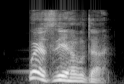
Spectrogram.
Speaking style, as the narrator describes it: demanded Rostov in a loud voice

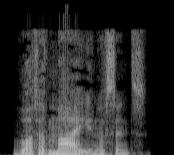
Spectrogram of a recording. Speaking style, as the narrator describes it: asked Luxa, her voice tight

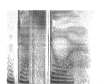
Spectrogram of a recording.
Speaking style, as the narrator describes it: He hisses the words

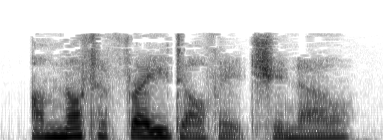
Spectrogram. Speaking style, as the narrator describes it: he said softly

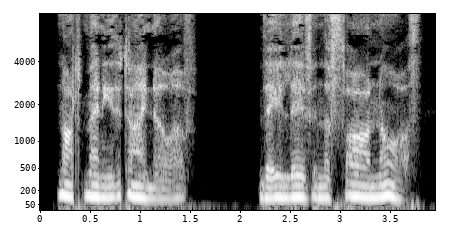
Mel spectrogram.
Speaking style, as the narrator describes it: Waylon whispered back

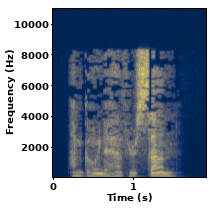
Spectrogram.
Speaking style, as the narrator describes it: crowed happily

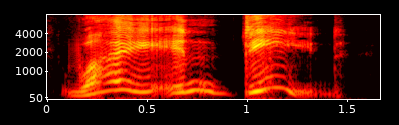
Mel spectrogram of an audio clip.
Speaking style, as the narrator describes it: exclaimed Mrs

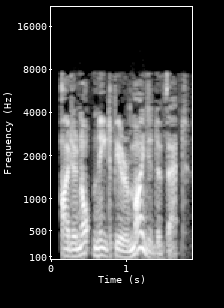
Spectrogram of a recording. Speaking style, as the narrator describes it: said Vimes

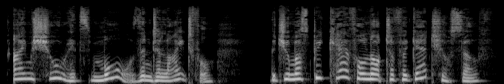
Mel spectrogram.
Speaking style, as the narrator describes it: she said sharply

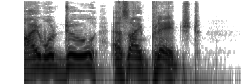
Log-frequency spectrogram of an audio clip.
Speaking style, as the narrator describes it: Sir Cleos replied stiffly

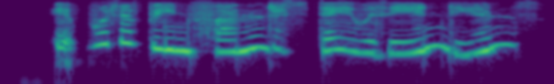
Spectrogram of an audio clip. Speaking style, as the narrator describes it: her sister said, a little wistfully

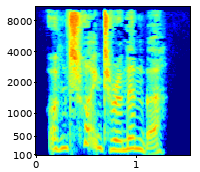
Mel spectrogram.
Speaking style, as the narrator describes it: he says, his voice unsteady

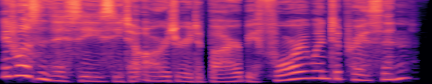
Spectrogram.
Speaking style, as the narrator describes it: Chloe whispered

